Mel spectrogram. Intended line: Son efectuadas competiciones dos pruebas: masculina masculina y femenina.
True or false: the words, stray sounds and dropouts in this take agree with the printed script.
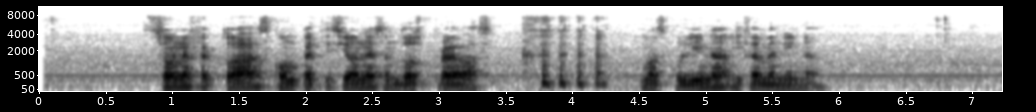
false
